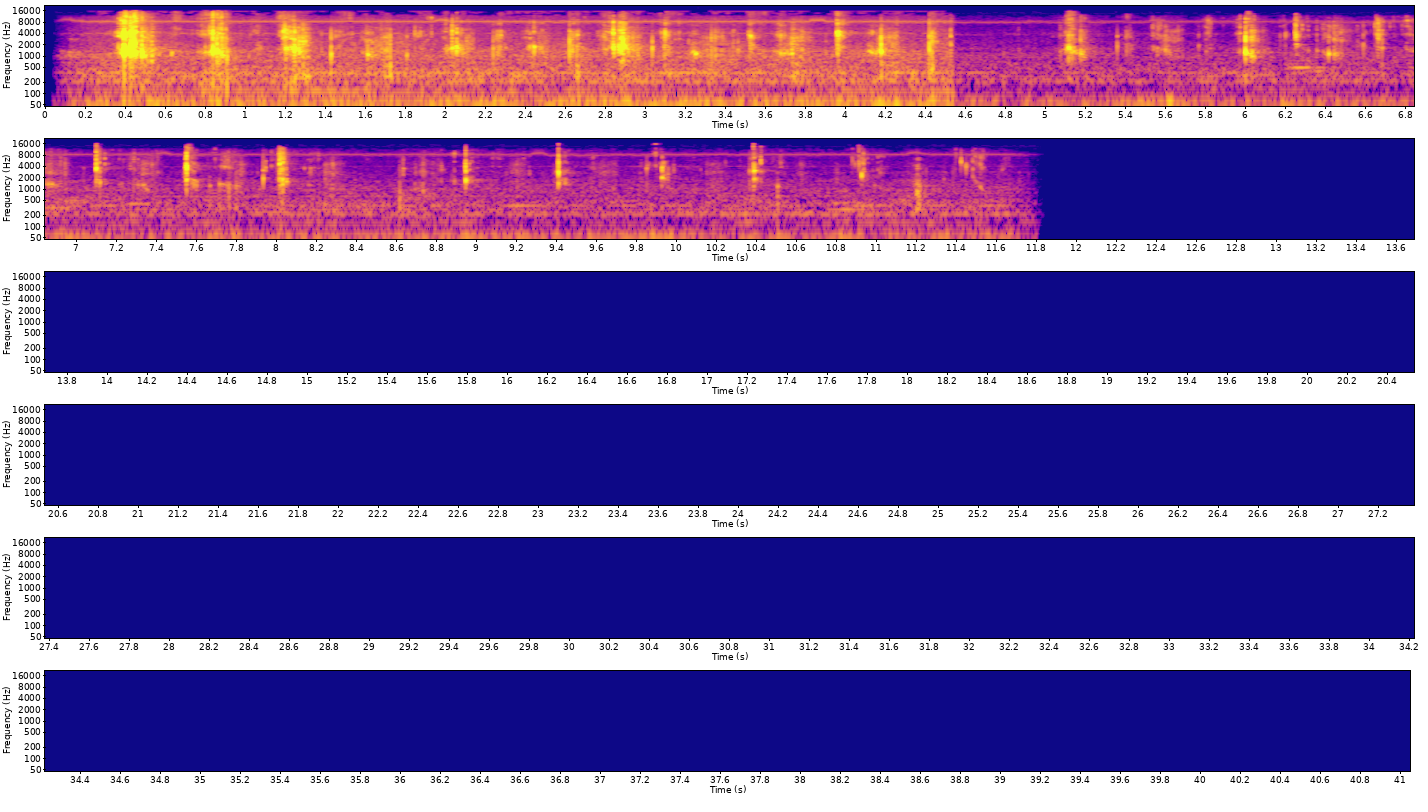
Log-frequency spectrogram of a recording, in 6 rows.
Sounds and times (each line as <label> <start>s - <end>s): Eating a carrot 0.1s - 11.8s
